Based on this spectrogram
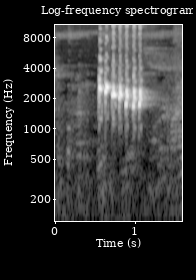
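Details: Yellow-vented bulbul giving a lure call to set mute birds calling back and forth: one quick bubbly run of seven chattering notes, slightly falling.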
